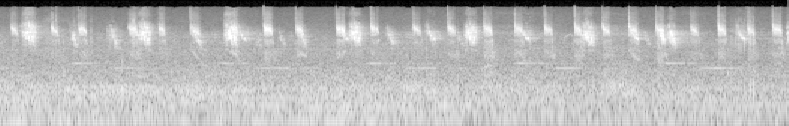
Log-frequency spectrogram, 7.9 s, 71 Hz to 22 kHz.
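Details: Flock of Eurasian tree sparrows arriving for food at Mizukami Bridge on 4 June 2020, giving high, clipped chirps in loose bursts roughly once a second, with a faint low hum in the background.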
